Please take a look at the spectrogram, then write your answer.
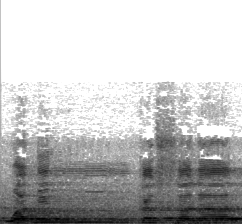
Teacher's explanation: Kita belajar Al-Quran, nun mati jumpa kaf, ikhfa, dengungkan ikhfa.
